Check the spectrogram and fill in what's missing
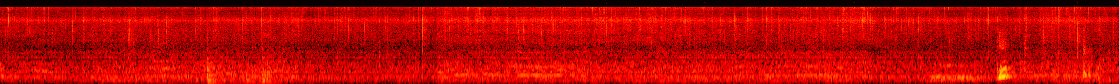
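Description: Dwarf copper leaves (ponnaganti) frying in oil give a steady soft sizzle, with occasional clinks and stirring scrapes from a utensil in the pan close by.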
